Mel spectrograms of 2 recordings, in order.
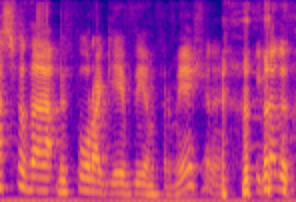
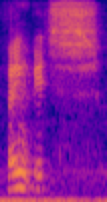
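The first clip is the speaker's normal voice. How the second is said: a barkeep slipping into an Irish lilt; Irish accent; 3 semitones higher than usual. Acted. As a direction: play it with a light Irish accent. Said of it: "I've gone Irish from Scottish".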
